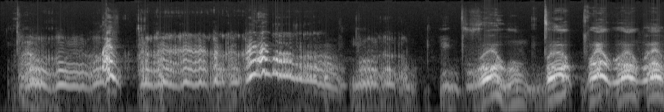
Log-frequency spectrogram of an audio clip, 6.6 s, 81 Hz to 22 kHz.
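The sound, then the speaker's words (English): A person vocally imitates a pack of about five dogs, producing a rapid string of barks, growls and yips in varied pitches, loud, with a raspy, wheezy quality in places from one dog said to have emphysema. “Ralph took off and met up with about 5 other dogs. And I can't do 5 dogs.”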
